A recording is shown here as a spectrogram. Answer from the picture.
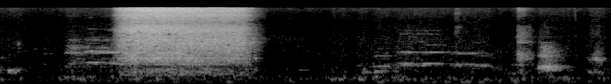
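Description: A drag on a bottom-airflow Il Capo rebuildable dripping atomizer with a very low-resistance coil, fired by a single-battery mechanical tube mod. It is heard as a loud, steady hiss of air and vapour about a second and a half long, starting about a second in.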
